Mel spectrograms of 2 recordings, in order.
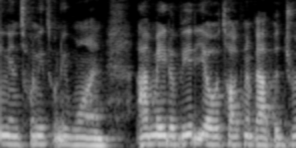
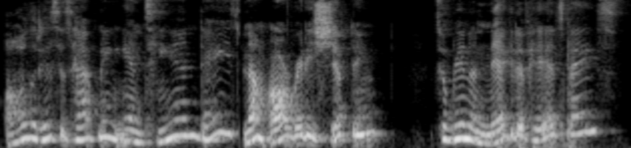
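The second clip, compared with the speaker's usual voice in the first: much higher, rising alarm; alarmed self-talk; 8 semitones higher than usual. Retold or imitated. Recalling her own shocked inner voice. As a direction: panic at yourself. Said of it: "And I'm like".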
